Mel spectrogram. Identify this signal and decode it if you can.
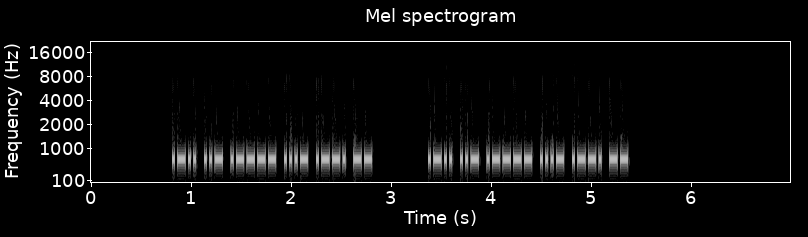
Morse code, heard as a keyed tone, about 44 wpm, 700 Hz. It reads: LU1VPM LU1VPM
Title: DXCC-100 Call Signs - 6 Characters - Repeated 2x - 45wpm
